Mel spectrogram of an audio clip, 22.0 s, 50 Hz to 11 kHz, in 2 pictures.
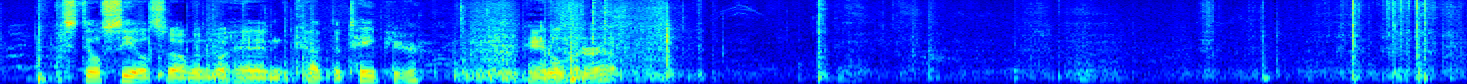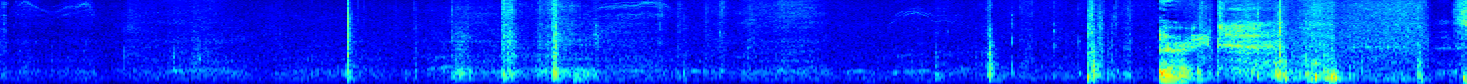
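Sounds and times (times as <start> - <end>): tape tearing: 9.9 - 11.1, 14.1 - 15.6.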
